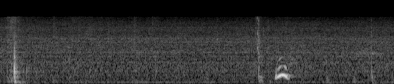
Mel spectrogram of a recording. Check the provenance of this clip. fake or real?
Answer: real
